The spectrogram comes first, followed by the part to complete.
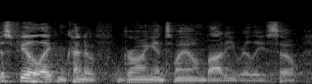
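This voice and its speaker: Noticeable background noise fills the recording. Through it, a man talks at a moderate pace. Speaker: vlogger. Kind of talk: casual video diary. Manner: hesitant, many fillers.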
